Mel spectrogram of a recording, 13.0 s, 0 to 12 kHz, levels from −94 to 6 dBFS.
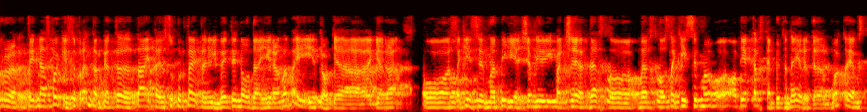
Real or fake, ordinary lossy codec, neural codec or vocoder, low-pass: fake; AAC, 48 kbps; codec, 16 kHz, 4 kbps, FreqCodec, larger model; 7.2 kHz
